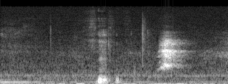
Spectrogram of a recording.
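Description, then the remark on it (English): A female pet dog lets out two short barks about half a second apart, the second higher and sharper, both fairly faint over a low steady hum with no one talking. “So it's really uncommon that she'll, like, freak out. She probably saw a squirrel.”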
